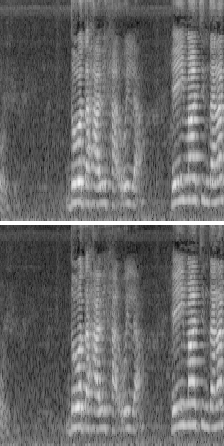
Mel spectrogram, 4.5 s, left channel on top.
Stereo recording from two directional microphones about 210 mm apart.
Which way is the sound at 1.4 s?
10° left (ahead or behind).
